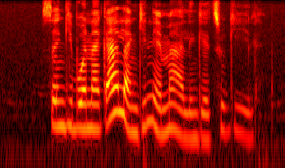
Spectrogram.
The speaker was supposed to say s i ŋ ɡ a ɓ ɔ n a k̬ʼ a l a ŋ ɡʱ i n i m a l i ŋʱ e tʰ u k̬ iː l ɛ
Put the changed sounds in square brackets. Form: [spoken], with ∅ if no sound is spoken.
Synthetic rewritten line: s [e] ŋ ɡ [i] ɓ ɔ n a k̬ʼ a l a ŋ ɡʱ i n [ɛ] m a l i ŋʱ e tʰ u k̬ iː l ɛ

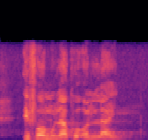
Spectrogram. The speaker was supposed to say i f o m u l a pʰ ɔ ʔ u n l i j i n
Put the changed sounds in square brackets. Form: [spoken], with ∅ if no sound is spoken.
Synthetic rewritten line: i f o m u l a [kʰ] ɔ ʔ [ɔ] n l [a] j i n

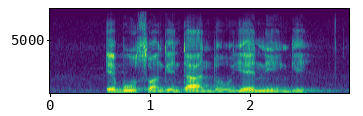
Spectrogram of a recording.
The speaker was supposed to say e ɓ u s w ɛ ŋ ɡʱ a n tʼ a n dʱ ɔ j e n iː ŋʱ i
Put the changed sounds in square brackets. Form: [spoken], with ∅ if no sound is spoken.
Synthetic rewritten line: e ɓ u s w [a] ŋ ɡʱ [ɛ] n tʼ a n dʱ ɔ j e n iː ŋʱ i

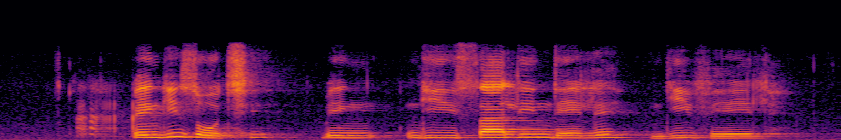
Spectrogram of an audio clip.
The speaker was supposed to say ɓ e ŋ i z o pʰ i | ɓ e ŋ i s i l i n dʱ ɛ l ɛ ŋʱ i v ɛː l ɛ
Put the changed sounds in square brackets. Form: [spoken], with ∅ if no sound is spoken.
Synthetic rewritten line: ɓ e ŋ i z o [tʰ] i | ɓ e ŋ i s [a] l i n dʱ ɛ l ɛ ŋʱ i v ɛː l ɛ

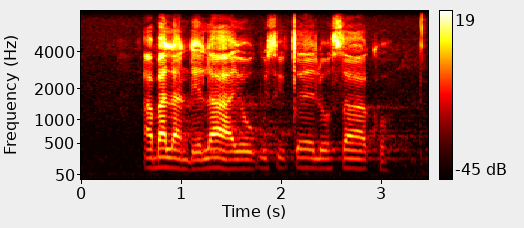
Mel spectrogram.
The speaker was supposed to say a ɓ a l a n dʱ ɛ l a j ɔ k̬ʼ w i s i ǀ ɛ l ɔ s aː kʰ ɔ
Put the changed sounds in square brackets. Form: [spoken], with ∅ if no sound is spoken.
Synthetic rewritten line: a ɓ a l a n dʱ ɛ l a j ɔ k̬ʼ w i s i ǀ ɛ l ɔ s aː kʰ ɔ

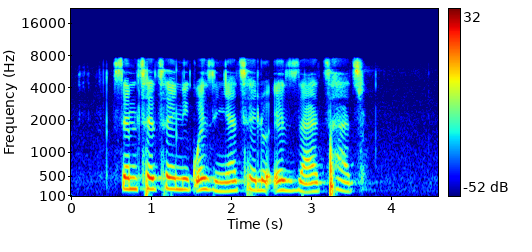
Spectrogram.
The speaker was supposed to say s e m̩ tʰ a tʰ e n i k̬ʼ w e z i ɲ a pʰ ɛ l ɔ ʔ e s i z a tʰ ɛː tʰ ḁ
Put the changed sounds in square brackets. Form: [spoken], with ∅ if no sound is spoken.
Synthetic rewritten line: s e m̩ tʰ [ɛ] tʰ e n i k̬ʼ w e z i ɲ a [tʰ] ɛ l ɔ ʔ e [z] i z a tʰ [aː] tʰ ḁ

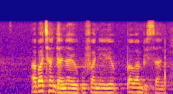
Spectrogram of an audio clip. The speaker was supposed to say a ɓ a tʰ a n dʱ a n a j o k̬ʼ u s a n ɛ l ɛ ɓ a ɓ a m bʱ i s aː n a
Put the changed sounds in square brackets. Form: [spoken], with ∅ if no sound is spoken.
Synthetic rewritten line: a ɓ a tʰ a n dʱ a n a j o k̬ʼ u [f] a n ɛ l ɛ ɓ a ɓ a m bʱ i s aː n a

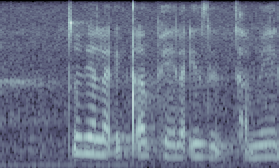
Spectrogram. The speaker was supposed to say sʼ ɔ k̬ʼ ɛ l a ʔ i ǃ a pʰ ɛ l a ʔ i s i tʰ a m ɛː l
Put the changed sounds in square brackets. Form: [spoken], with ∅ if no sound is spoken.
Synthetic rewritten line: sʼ [u] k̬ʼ ɛ l a ʔ i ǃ a pʰ ɛ l a ʔ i [z] i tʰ a m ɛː l

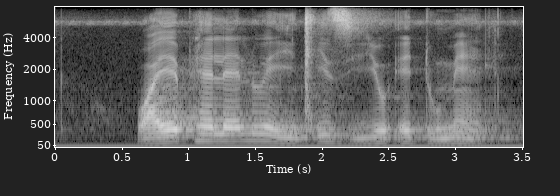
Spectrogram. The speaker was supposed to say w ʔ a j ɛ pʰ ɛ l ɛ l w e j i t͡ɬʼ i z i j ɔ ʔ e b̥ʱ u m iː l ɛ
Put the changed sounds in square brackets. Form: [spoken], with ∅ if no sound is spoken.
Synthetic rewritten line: w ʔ a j ɛ pʰ ɛ l ɛ l w [ɛ] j i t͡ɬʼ i z i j ɔ ʔ e [d̥ʱ] u m [ɛː] l ɛ

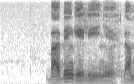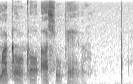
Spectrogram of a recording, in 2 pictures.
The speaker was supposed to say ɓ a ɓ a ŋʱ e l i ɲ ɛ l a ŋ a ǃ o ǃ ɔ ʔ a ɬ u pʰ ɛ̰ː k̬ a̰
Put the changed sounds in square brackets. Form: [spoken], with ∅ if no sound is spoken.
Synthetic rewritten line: ɓ a ɓ [ɛ] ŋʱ e l i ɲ ɛ l a [m] a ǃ [ɔ] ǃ ɔ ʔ a ɬ u pʰ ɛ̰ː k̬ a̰

